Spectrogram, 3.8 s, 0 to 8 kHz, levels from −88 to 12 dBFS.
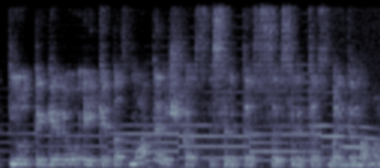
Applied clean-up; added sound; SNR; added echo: none; Motor vehicle (road) / Siren; 8 dB; reverberation time 0.2 s.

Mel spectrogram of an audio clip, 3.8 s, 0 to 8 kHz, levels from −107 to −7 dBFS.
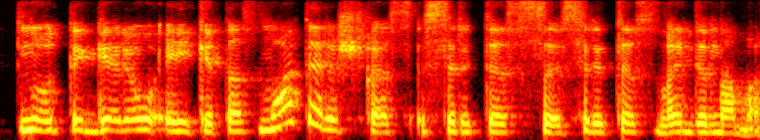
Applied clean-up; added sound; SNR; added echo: none; none; none; none.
